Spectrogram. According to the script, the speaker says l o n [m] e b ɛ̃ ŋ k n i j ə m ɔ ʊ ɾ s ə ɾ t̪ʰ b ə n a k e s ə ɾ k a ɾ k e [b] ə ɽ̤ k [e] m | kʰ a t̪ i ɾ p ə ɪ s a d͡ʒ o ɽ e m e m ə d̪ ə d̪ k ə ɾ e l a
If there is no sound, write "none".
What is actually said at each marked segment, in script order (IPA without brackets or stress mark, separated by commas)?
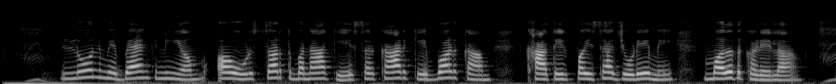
m, b, a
